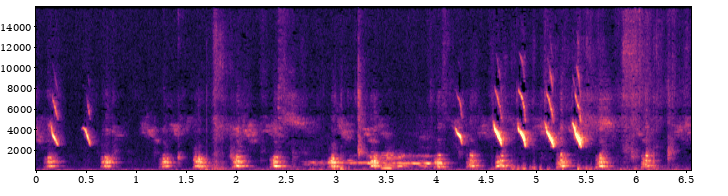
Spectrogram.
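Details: Bantam mother hen with her one-day-old chicks in a backyard on a small farm. The hen gives low, short clucks in a steady series. The chicks add high, thin, falling peeps, which grow louder and come in quick bursts toward the end.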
